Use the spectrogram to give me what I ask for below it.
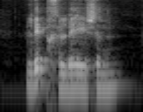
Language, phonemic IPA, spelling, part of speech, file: Dutch, /ˈlɪpxəˌlezə(n)/, lipgelezen, verb, Nl-lipgelezen.ogg
- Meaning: past participle of liplezen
